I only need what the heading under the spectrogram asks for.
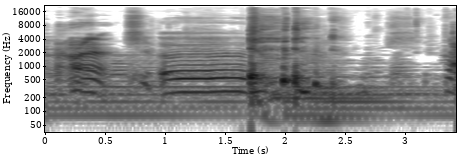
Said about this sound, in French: Pardon. Excusez-moi. J'ai juste toussé, ça compte pas. Si, ça monte, j'ai juste toussé, j'ai pas fait exprès.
